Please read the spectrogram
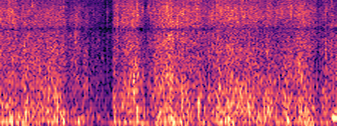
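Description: Tissue paper rustling and crinkling as a package is unwrapped by hand.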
